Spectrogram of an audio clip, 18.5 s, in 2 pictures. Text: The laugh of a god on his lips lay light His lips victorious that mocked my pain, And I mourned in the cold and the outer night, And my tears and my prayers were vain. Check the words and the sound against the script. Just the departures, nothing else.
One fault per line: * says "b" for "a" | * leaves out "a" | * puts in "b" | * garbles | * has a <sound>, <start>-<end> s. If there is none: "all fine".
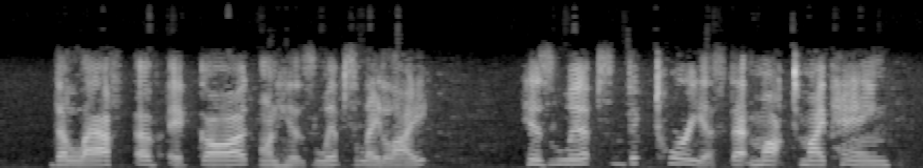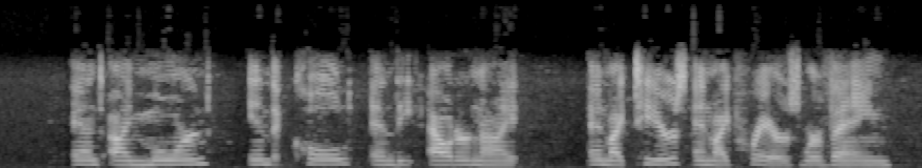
all fine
